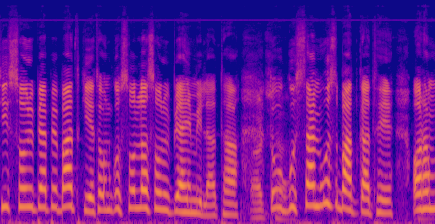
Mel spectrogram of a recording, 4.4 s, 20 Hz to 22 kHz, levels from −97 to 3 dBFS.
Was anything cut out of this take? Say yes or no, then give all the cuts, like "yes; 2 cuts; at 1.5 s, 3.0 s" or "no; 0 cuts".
no; 0 cuts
